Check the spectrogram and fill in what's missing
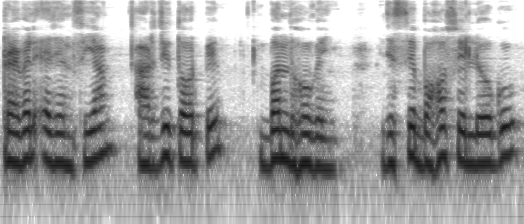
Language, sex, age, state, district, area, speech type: Urdu, male, 18-30, Delhi, New Delhi, rural, spontaneous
